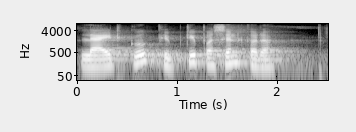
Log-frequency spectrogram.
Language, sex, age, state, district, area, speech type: Odia, male, 18-30, Odisha, Jajpur, rural, read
